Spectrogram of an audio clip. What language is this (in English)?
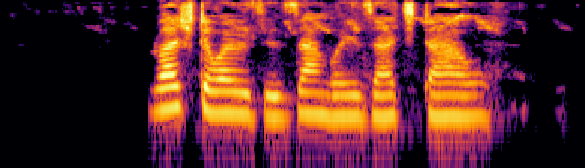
Ganda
